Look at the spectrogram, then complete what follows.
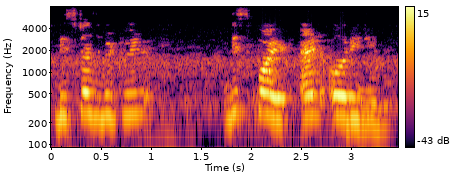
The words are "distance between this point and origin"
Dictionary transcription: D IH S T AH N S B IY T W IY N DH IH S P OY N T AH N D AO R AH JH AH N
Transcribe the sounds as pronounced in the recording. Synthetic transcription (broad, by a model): D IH S T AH N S B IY T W IY N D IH S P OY T AH N D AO R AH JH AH N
